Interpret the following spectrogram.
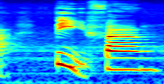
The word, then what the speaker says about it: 地方: เรียน ออก เสียง ตาม มา ช่วย ก่อน ค่ะ ตี ฟาง จะ ปี้ ฟาง อ่ะค่ะ ซึ่ง คำ นี้ แปล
